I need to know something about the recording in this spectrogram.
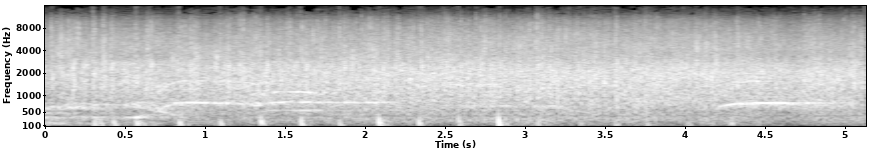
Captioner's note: applause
